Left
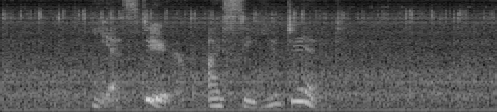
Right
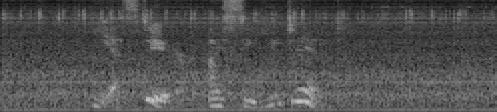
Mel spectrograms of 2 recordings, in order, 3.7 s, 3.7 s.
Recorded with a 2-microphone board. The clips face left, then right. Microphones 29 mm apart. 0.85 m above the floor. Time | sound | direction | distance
0.7 | a woman speaking | 45° left (ahead or behind) | 1.9 m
